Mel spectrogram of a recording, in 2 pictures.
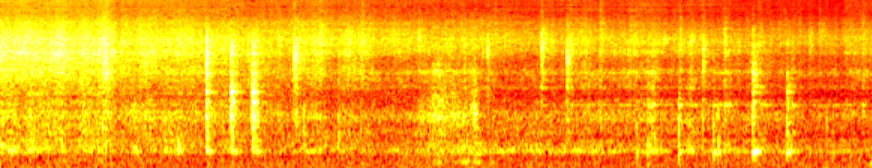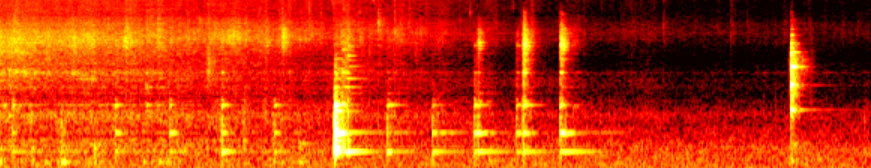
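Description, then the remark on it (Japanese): Konnyaku and paprika sizzle and crackle in a pan as they are stir-fried with butter and soy sauce, with scattered utensil scrapes; the sizzle fades and a few sharp clinks of a utensil against a plate follow near the end as the dish is plated. “全体的に混ざったところで、お皿に盛り付けて、と。”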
